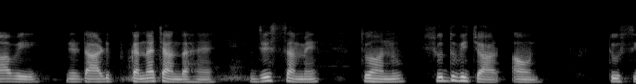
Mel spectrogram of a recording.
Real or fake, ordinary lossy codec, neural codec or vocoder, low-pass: fake; none; codec, 16 kHz in and 24 kHz out, 1 kbps, XY-Tokenizer; 7.2 kHz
